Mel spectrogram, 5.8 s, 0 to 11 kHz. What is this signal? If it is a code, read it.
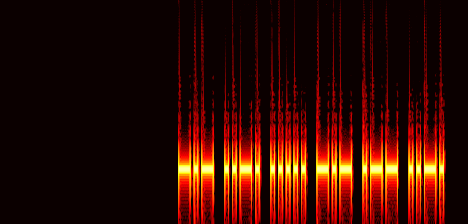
Morse code, heard as a keyed tone, about 25 wpm, 700 Hz. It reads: KF5KWF
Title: USA Call Signs - 6 Characters - Repeated 2x - 25wpm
